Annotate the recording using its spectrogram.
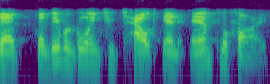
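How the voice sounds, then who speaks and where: A man with an American accent talks at a moderate pace and a high pitch. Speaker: political operative and data analyst. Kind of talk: political talk radio interview.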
